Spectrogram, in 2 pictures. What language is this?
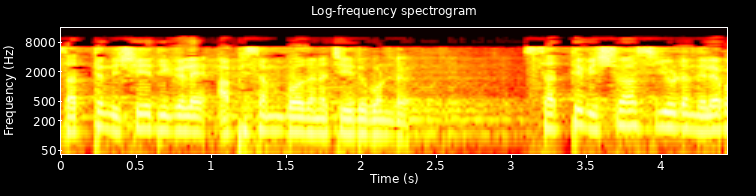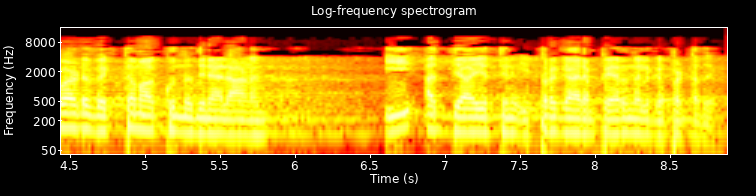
Malayalam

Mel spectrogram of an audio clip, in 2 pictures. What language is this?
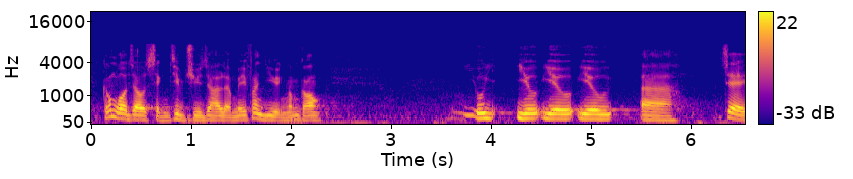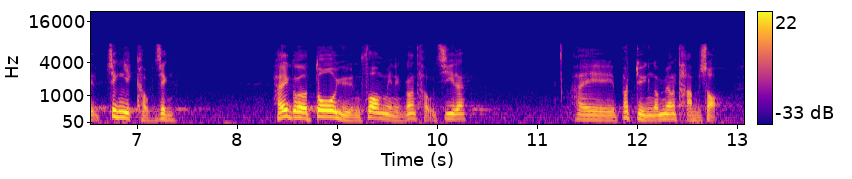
Cantonese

